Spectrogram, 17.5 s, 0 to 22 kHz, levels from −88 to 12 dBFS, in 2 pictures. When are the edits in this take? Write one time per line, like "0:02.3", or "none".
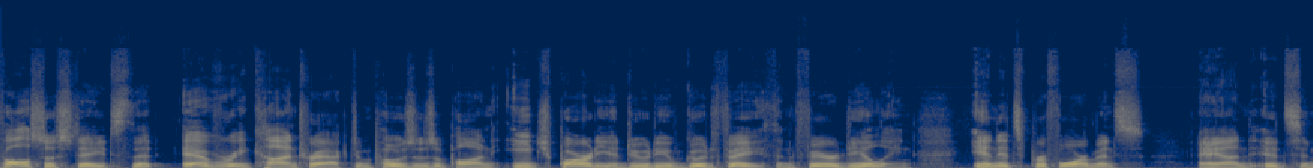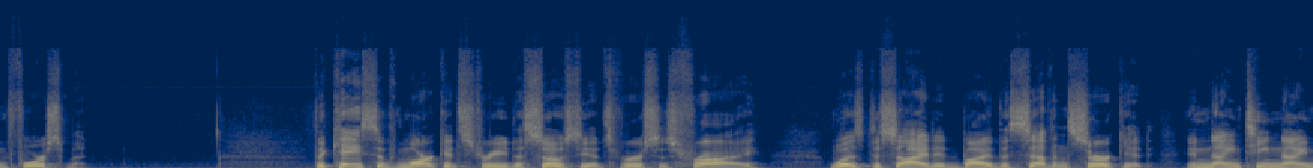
0:02.1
